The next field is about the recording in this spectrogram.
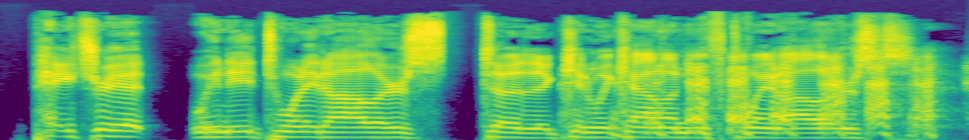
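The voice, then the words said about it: Alex Jones-style impression. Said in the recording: “He's morphing into fake Alex Jones a little bit there. ... That was a little Alex Jonesy right there.”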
